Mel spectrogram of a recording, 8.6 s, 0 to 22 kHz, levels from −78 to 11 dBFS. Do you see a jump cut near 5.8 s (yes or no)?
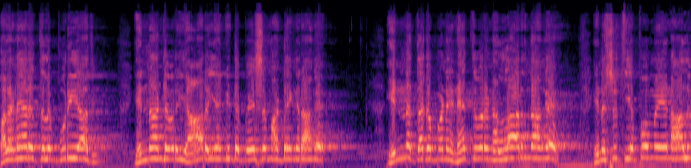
no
